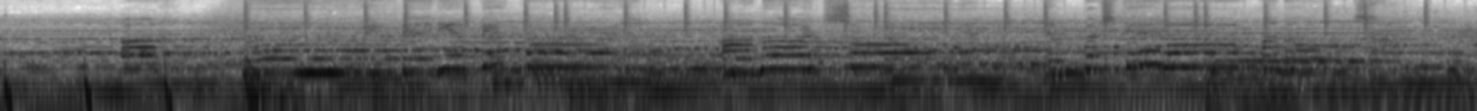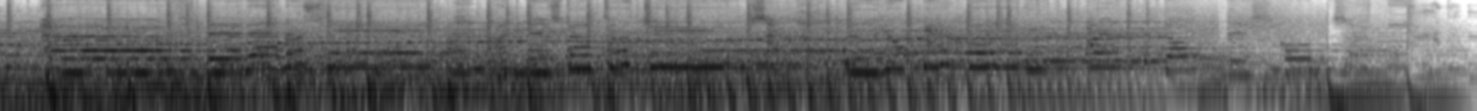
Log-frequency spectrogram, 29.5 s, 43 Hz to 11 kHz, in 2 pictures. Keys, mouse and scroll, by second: 0.6 shift+click, 3.5 shift+click, 5.7 shift+click, 27.4 alt+scroll down 1, 27.8 alt+scroll up 1.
